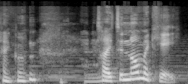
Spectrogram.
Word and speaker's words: Titanomachy: And it's a key bit of Greek mythology, and it is the Titanomachy.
